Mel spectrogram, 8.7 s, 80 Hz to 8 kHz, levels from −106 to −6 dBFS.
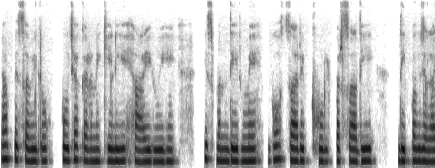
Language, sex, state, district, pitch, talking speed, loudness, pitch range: Hindi, female, Uttar Pradesh, Etah, 210 Hz, 145 wpm, -22 LUFS, 205-220 Hz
